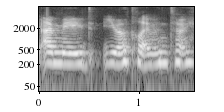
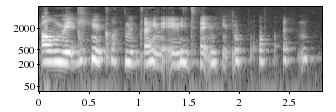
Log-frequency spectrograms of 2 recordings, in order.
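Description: First: French-tinged delivery. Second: A loud, laughing hint of French suave; mock French charm. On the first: Retold or imitated. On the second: Host re-quoting Luke to her co-host, laughing mock French charm. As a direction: play the French lover's line half laughing. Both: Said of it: "is so French".

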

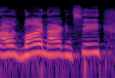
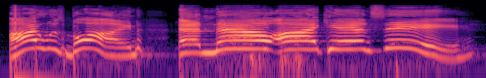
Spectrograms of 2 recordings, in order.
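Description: First: Said in the usual way. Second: Louder, very slow and drawn out; triumphant proclamation. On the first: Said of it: "He just keeps saying". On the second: Acted. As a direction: proclaim "I was blind, and now I can see" slowly, loud and rising. Healed man's climactic testimony.

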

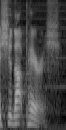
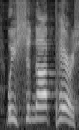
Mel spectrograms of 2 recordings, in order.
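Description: First: Said in the usual way. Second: "not" hit hard in "We should not perish"; stress on not. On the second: Shown as a demonstration. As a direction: lean on "not" so they echo it. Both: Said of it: "Everybody say".

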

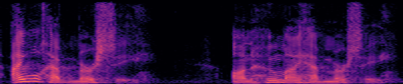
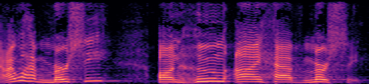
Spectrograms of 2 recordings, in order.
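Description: First: Said in the usual way. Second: Higher and louder, with WILL and WHOM stressed and slowed; emphatic restatement. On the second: Shown as a demonstration. Preacher repeats God's words to the congregation, emphatic. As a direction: lean hard on will and whom. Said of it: "restating the quote forcefully".

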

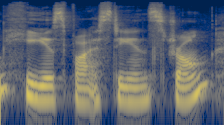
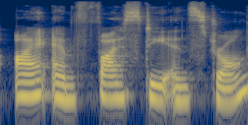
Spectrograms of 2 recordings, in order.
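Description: First: He is feisty and strong, with He leaned on; stress on He. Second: I am feisty and strong, with I leaned on; stress on I. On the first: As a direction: put the weight on He, not the rest. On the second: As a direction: put the weight on I, not the rest. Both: Real, not acted. Contrast between her and husband.

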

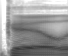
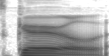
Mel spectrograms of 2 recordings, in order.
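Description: First: Put-on "girl" with no r, like "gel"; mimicked wrong pronunciation. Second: Put-on "girl" with a full American r; corrected American pronunciation. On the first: Friend correcting him, mimics "girl" without the r. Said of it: "it's not girl". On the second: Friend correcting him, "girl" with American r. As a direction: stress the r in "girl". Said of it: "it's girl".

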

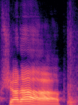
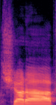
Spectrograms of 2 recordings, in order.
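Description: First: Higher and louder, a yelled shut up; full mock shout. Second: Mock angry shout. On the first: Cops silencing the ranting Kelly with a loud shout. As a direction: blast the second shut up as a climax. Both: Retold movie argument escalates.

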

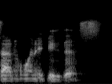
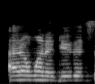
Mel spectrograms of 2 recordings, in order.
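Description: First: Trailing off quietly; fading to quiet. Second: Said in the usual way. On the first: Retold or imitated. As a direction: let it fade almost to nothing. Self-talk before quitting drinking.

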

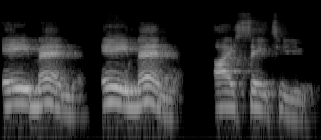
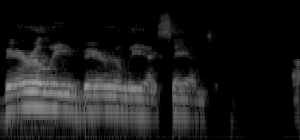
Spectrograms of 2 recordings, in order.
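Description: First: Amen, amen said loud and ringing, each with a falling close; ringing Greek rendering; emphatic Amen. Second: Verily, verily, I say unto you read soft and low, fading away; fading archaic quote; hushed King James reading. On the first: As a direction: proclaim Amen, amen with full authority. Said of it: "So literally what Jesus says is". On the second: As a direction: quote the old King James words quietly, almost to yourself. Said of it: "I like the King James Version". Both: Retold or imitated.

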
